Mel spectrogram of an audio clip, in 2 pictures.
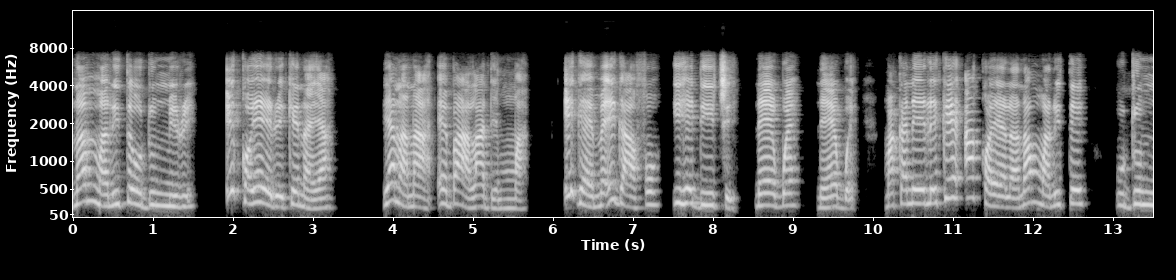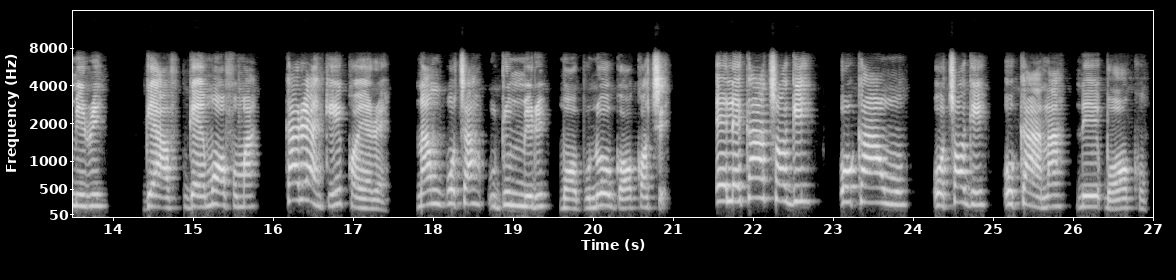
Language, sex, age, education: Igbo, female, 46-60, tertiary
